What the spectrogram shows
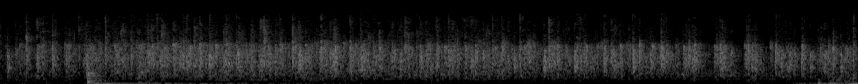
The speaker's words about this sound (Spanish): Por favor, un fuerte aplauso para ellos.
